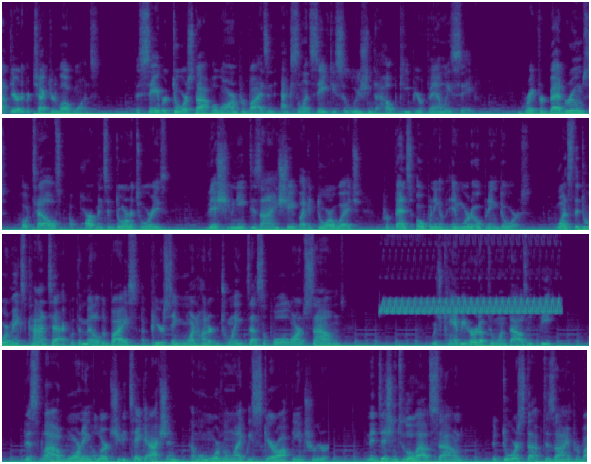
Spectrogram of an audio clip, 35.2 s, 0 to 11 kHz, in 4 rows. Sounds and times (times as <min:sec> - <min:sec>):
Speech: 0:00.0 - 0:07.1, 0:07.8 - 0:11.3, 0:11.9 - 0:22.8, 0:24.1 - 0:26.0, 0:26.7 - 0:35.2
Music: 0:00.0 - 0:35.2.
